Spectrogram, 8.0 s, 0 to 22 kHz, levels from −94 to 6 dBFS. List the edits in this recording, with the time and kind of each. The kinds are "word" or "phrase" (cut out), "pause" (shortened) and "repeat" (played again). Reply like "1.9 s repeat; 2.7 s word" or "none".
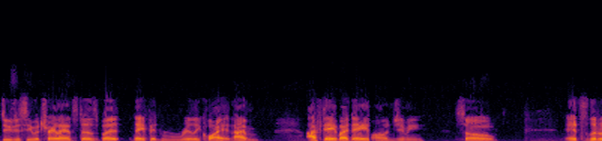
1.7 s pause; 4.3 s word; 4.9 s phrase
